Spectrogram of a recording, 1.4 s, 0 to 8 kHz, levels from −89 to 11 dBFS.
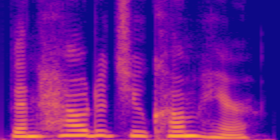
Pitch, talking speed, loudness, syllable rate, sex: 235 Hz, 255 wpm, -15 LUFS, 5.9 syllables/s, female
